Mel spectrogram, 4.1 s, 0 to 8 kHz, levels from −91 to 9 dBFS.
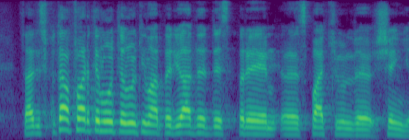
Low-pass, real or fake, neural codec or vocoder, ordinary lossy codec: none; fake; codec, 16 kHz, 2 kbps, FunCodec, trained on LibriTTS, 25 frames a second; none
